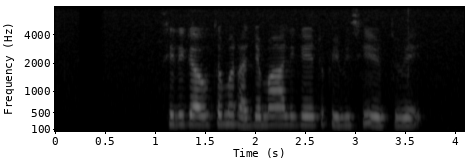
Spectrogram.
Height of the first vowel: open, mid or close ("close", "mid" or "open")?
close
